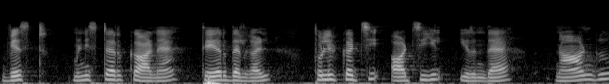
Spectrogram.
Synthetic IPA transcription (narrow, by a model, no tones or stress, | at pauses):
ʋɛsʈ | mɪnɪsʈɐɾkːaːnɐt̪eːɾðɐlɣɐɭt̪ɔɭɪɾkɐʈ̚t͡ʃiaːʈ̚t͡ʃɪjɪlɪɾɯnd̪ɐ | naːnɡɯ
